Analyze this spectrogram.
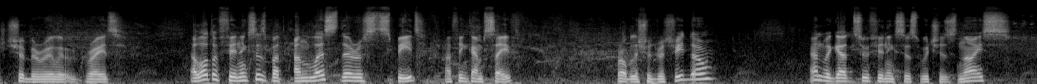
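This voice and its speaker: A man with a strong Russian accent talks at a moderate pace. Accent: heavy Russian. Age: 20s. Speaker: gaming streamer. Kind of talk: casual chat; live gameplay commentary. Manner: casual, filler-heavy.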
